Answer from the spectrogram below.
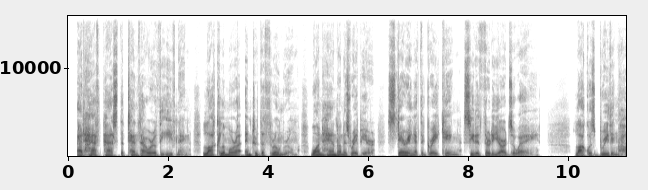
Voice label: Fantasy, audiobooks; Lies of Locke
